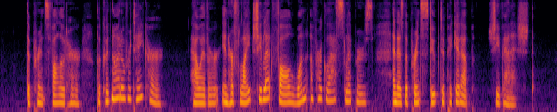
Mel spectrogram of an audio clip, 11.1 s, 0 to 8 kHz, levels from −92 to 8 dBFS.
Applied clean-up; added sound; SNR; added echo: none; none; none; none.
